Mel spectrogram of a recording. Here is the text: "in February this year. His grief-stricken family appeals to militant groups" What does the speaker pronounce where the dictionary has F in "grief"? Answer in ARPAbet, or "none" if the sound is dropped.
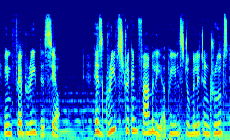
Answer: F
